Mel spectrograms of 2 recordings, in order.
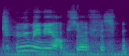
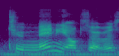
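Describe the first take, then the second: First: The first word is stressed. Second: The first word is unstressed. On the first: There are an excessive number of observers. The speaker calls it wrong. "When I put the emphasis on the wrong word, it comes out different" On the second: In the view of many observers. The speaker calls it right. "Let's read that sentence again"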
